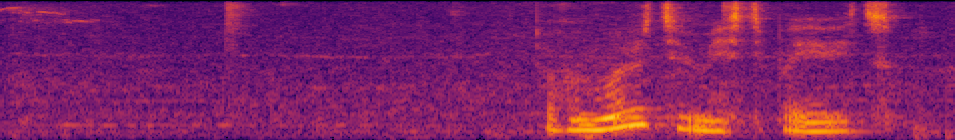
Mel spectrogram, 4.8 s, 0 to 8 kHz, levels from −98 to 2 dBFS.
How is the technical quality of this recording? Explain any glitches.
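The main problem is speech cut by the noise suppressor, three times: 0.03 to 2.72 s, 3.81 to 3.91 s, and 4.29 s to the end. The suppressor mistakes parts of the speech for background and pulls them down by about 11 to 12 dB, so syllables sound swallowed and faint against low room noise.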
